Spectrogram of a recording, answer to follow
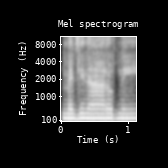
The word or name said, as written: medzinárodný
